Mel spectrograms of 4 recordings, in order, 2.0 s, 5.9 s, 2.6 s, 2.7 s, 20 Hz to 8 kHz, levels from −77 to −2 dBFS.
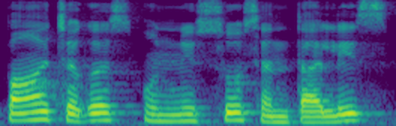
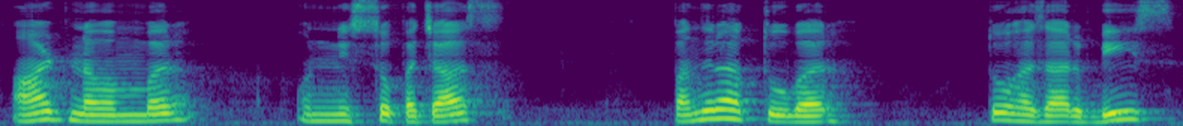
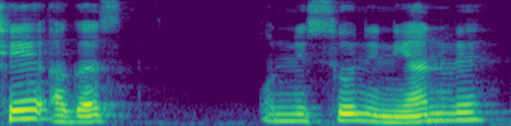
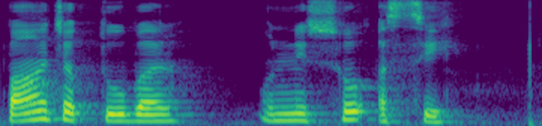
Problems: none marked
